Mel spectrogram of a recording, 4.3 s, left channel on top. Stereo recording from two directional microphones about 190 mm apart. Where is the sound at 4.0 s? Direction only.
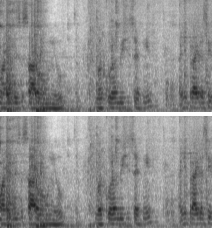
Centre (ahead or behind).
